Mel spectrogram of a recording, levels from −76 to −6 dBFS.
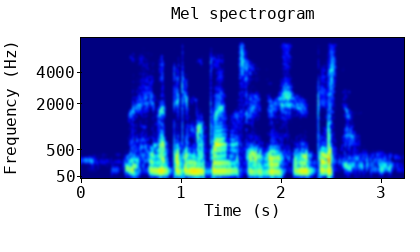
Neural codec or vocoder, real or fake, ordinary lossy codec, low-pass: codec, 16 kHz, 1 kbps, X-Codec, HuBERT features, trained on general audio; fake; Opus, 32 kbps; 7.2 kHz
